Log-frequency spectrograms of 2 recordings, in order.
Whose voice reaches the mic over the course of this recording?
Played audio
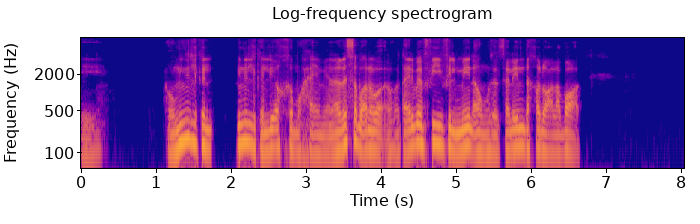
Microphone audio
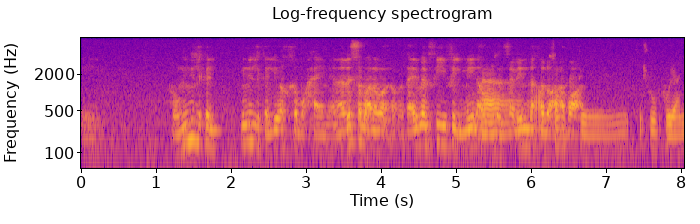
both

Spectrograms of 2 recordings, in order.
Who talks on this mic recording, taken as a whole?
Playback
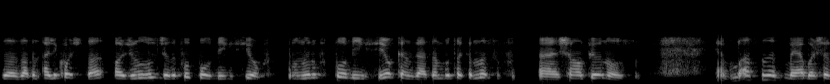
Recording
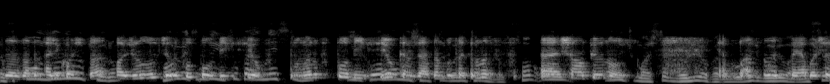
both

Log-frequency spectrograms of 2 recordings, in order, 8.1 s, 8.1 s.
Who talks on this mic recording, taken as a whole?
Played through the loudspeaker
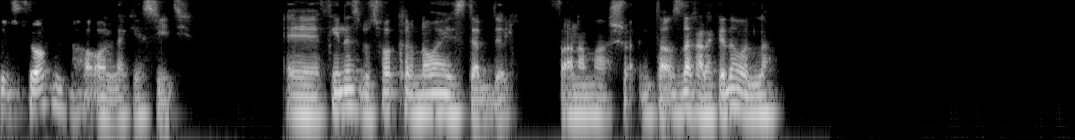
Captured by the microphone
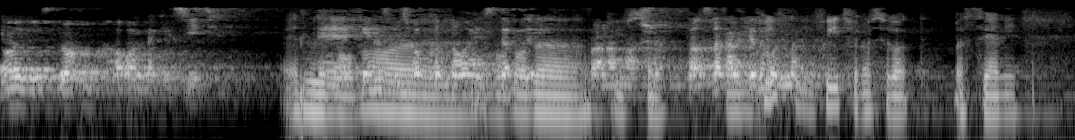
both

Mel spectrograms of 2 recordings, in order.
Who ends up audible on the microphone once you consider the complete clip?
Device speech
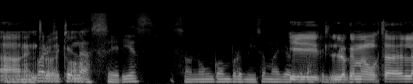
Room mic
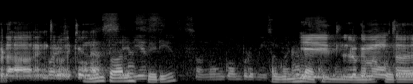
both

